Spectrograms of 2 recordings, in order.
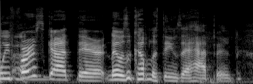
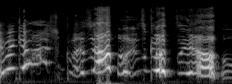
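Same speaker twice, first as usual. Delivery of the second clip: much higher, slow squeal of a starstruck fan; 3 dB louder, slower than usual. Retold or imitated. Fans in Beverly Hills spotting Glozell, high squealing. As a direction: squeal her name like a fan spotting a star.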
